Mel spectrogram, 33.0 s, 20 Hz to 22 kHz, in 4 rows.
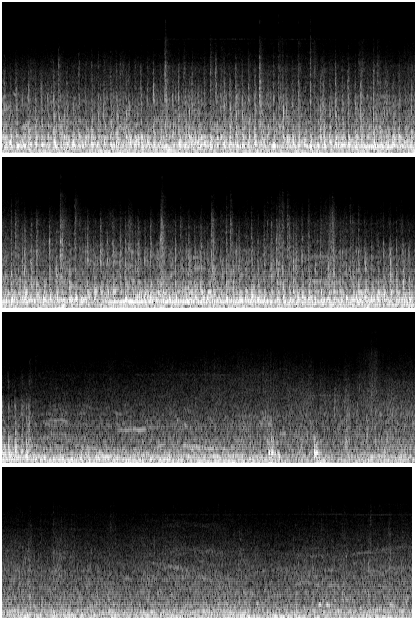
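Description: Log flume lift hill conveyor running, a steady mechanical drone with clicking as it carries the boat up. About 17 seconds in the drone falls away, leaving a quieter wash of water running in the flume trough.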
